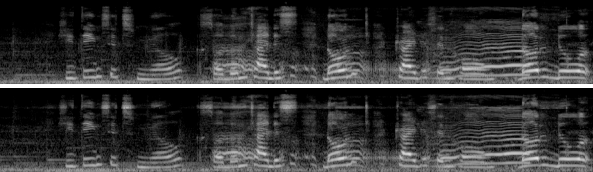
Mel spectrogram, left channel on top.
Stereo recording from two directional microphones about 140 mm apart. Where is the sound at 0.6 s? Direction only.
25° left (ahead or behind).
